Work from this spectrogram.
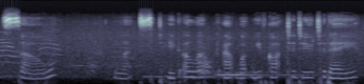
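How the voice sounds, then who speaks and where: A woman gently narrating her gameplay as a sleep ASMR host, soothing and unhurried. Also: on the high side, little pitch movement, heavy background noise. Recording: music behind the voice. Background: soft music, game rain and animal sounds.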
